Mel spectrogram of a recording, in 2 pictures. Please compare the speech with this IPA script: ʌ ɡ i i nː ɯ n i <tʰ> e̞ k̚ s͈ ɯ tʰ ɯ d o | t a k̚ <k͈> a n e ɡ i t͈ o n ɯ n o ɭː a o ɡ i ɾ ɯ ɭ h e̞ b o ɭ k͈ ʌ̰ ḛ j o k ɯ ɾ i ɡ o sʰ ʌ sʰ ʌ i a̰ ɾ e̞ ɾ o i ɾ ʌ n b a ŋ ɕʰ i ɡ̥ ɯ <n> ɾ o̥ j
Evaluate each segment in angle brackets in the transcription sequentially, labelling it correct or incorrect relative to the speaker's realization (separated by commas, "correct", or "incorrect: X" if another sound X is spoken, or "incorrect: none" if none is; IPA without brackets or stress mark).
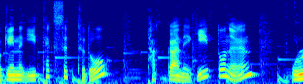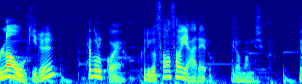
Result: correct, correct, incorrect: none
